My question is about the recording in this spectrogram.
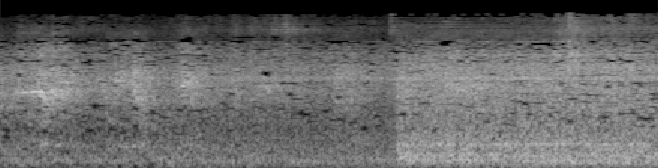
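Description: Overhead poultry shackle conveyor line running, a steady mechanical noise with a short squeak near the start. About two and a half seconds in the sound jumps to a louder, steady machine noise with a faint hum.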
